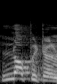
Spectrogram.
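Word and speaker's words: L'Hôpital: ओ infinity form apply लो पिटल rule लो पिटल rule लो पिटल rule हॉस्पिटल के जो spelling है वही वाले हैं ल पिटल रूल कहता है के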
